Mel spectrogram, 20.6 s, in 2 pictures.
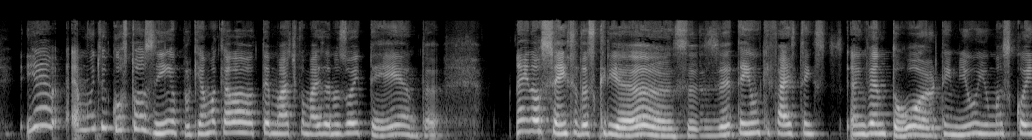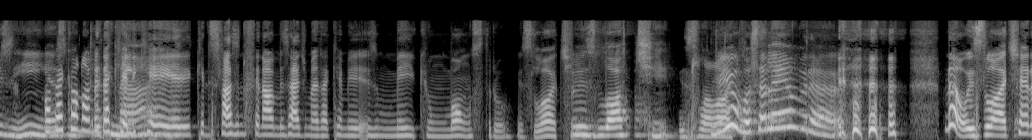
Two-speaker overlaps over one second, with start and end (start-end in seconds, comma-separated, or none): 10.7-12.2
